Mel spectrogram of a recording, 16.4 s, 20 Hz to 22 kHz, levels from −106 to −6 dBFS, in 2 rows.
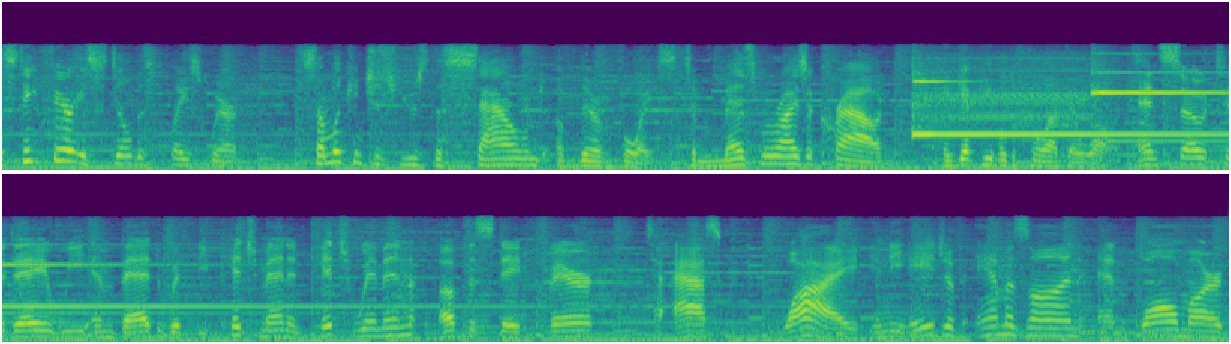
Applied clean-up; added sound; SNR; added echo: none; Doorbell; 3 dB; none.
